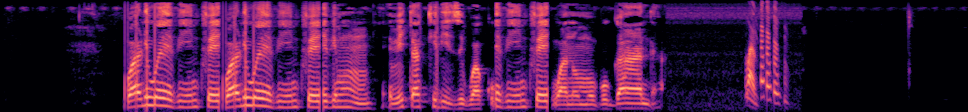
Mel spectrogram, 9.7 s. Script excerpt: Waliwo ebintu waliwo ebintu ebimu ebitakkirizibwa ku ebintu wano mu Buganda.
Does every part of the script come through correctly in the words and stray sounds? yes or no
no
